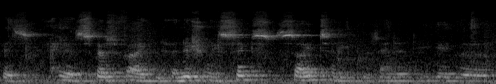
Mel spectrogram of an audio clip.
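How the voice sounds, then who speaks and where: A man on a town council, reporting and reading out correspondence in a measured, formal way at a public meeting. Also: fairly high pitch. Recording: echoey meeting hall, distant mic, noisy.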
